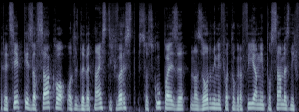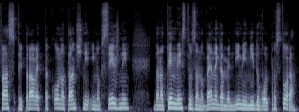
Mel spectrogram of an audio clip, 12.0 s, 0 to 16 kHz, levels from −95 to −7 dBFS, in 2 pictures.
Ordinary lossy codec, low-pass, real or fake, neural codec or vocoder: none; 14.4 kHz; fake; codec, 44.1 kHz, 3.4 kbps, Pupu-Codec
